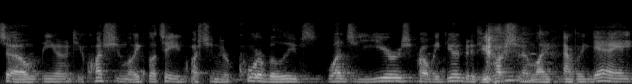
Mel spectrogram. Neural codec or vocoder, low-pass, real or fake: codec, 24 kHz, 0.9 kbps, WavTokenizer, medium music audio release; 7.2 kHz; fake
